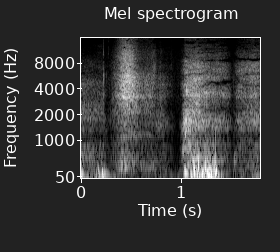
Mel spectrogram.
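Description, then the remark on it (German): Heavy panting while walking uphill on a mountain: two loud, breathy inhale-exhale bursts about half a second apart, airy and rough, with no talking, like someone out of breath from exertion. “ihr hört es am Schnaufen, das ist ein Berg.”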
